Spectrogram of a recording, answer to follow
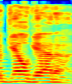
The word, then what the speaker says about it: Gal Gadot: __ ] tomorrow dc you know oh uh gal gadot yeah yeah yeah that's how you pronounce it yeah there we go she's yeah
